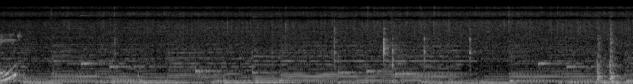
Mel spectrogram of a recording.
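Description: Vegetables and masala sizzling in a kadai as grated paneer is tipped in from a glass bowl and pushed off with a wooden spatula, with a few sharp scrapes or clicks of the spatula about halfway through.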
